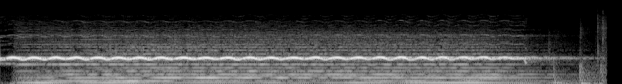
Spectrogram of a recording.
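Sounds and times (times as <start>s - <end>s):
musical solo: 0.1s - 6.0s.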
